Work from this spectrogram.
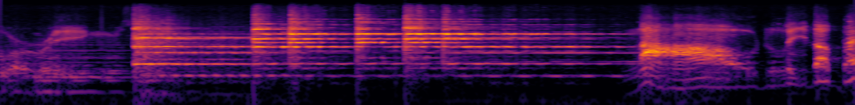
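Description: Several deep, resonant church bell strikes from an old tower ring out one after another with long humming decays, framed by bursts of vocal sound before and after.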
